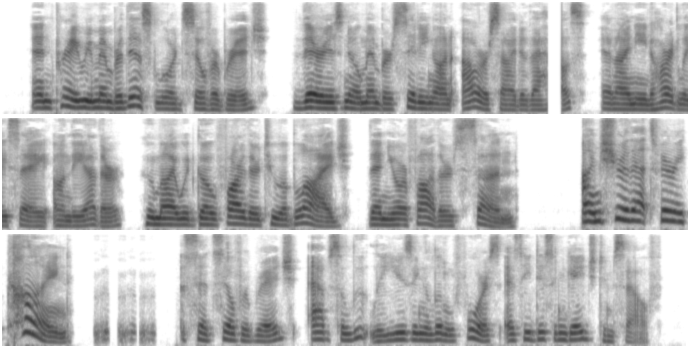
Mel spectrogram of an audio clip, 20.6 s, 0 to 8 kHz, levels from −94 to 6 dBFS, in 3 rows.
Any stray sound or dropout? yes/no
yes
